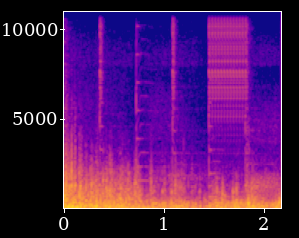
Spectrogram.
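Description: Strong mountain wind in the Sibillini mountains buffets the microphone, a loud, continuous low rumble with gusting surges and short crackling bursts.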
